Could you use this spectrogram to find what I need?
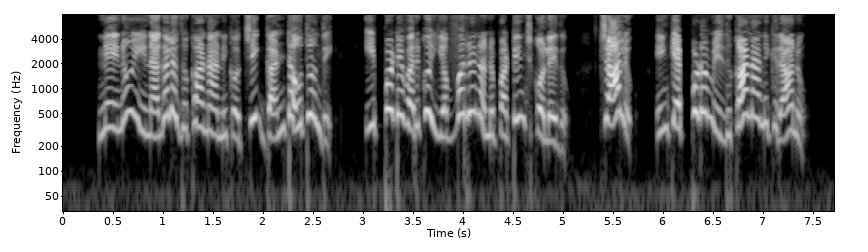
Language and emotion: Telugu, angry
